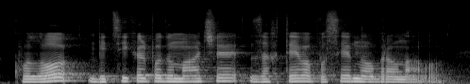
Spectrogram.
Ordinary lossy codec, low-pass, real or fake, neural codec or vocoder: none; 14.4 kHz; real; none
